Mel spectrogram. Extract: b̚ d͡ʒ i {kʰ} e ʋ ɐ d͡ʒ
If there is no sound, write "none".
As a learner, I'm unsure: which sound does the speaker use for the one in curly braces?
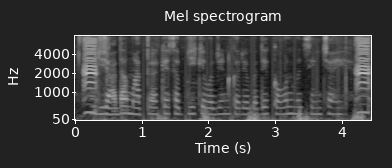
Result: k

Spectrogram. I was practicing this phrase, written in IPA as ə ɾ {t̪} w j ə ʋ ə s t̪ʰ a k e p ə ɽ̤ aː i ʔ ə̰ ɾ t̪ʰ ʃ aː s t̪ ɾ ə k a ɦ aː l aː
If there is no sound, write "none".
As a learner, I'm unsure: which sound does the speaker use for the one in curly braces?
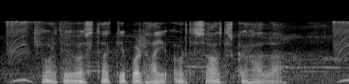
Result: t̪ʰ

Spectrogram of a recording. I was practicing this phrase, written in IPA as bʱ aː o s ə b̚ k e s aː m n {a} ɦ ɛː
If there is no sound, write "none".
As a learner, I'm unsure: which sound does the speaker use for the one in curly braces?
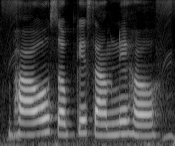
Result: e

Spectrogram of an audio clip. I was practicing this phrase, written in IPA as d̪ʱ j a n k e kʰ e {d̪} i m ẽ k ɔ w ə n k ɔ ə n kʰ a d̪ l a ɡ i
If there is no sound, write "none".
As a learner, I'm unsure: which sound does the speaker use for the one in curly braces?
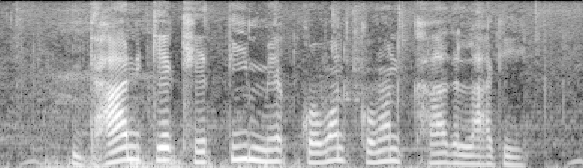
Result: t̪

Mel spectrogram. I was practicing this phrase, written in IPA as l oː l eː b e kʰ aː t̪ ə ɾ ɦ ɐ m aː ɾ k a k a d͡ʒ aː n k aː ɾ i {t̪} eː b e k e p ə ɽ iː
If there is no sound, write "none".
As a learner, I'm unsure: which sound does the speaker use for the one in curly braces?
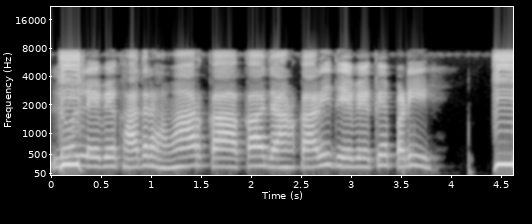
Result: d̪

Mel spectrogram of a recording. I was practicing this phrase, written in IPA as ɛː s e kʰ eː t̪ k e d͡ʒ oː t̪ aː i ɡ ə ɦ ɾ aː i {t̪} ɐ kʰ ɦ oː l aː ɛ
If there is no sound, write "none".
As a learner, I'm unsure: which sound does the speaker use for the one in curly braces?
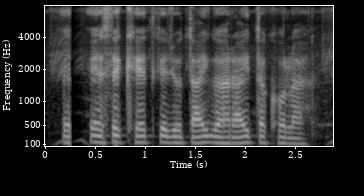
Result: t̪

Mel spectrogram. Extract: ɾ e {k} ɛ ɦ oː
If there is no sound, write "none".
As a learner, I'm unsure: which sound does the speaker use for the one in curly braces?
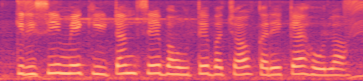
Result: k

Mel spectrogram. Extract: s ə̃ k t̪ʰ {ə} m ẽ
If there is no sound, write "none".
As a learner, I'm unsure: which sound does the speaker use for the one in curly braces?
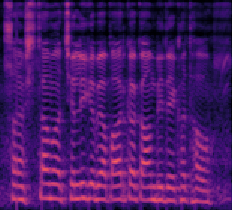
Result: a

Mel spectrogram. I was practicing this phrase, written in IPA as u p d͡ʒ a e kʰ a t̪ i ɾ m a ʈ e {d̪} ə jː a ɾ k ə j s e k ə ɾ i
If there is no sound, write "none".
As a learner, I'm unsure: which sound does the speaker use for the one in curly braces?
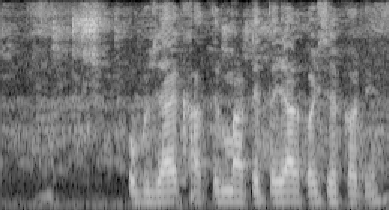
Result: t̪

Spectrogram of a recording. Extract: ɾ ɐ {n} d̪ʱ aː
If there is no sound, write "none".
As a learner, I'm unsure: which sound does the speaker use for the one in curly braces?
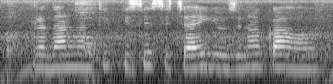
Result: none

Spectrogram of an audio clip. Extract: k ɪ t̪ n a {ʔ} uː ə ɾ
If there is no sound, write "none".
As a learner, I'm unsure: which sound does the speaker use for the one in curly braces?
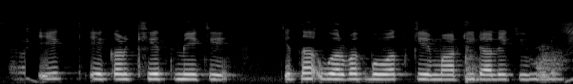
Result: ʔ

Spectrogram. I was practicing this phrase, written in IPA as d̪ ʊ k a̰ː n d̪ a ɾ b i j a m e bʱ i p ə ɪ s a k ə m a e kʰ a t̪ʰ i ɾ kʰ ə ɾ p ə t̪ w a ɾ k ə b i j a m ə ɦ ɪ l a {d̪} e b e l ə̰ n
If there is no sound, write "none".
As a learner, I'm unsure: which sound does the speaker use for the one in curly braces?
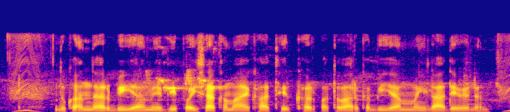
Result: d̪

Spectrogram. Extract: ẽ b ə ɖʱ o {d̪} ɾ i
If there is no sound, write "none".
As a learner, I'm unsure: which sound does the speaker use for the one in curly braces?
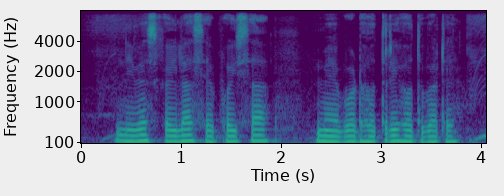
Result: t̪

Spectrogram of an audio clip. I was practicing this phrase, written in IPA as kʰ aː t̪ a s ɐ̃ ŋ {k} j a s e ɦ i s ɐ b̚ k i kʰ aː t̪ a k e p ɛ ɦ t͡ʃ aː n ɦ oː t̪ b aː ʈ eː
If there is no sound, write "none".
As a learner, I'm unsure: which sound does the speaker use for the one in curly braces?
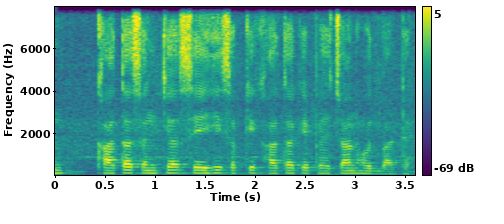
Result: kʰ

